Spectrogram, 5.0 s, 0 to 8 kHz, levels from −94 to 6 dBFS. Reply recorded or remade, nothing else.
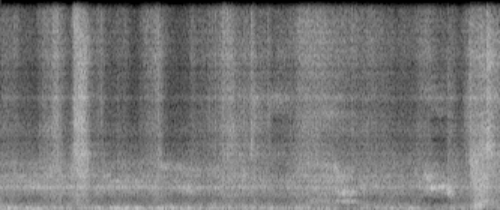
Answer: remade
